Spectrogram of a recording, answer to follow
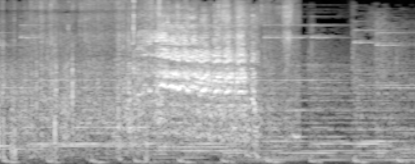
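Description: A horse whinny sound effect, falling in pitch, about one and a half seconds in, over galloping hoofbeats and background music.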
